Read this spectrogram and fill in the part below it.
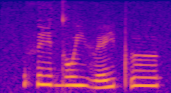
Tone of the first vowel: high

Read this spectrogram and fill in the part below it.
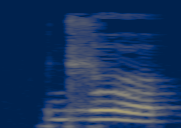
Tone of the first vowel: falling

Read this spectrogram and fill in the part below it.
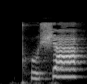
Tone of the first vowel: low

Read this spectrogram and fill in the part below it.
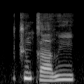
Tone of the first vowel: high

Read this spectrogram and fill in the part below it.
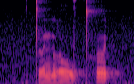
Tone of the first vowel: low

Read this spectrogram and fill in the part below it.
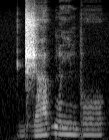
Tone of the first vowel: rising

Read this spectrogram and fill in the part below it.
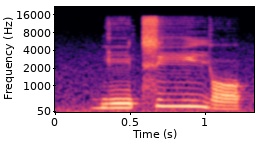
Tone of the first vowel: low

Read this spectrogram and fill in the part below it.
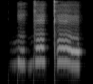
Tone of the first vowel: low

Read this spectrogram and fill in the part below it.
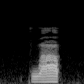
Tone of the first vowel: falling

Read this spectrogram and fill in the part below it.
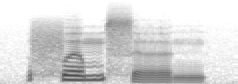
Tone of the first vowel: high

